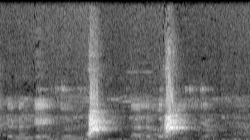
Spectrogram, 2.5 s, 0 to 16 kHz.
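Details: Five-month-old male Shih Tzu being trained to jump: two sharp, short barks about 0.7 seconds apart over a person talking in the background.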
